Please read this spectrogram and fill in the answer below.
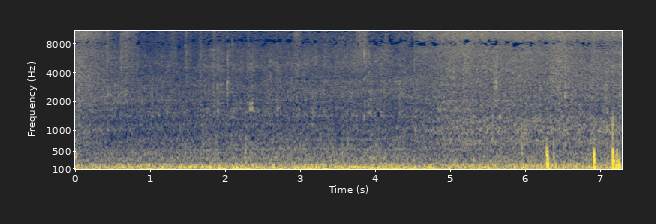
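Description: Car driving slowly, a steady low rumble of engine, road and wind heard from inside the car, with a couple of faint knocks near the end.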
